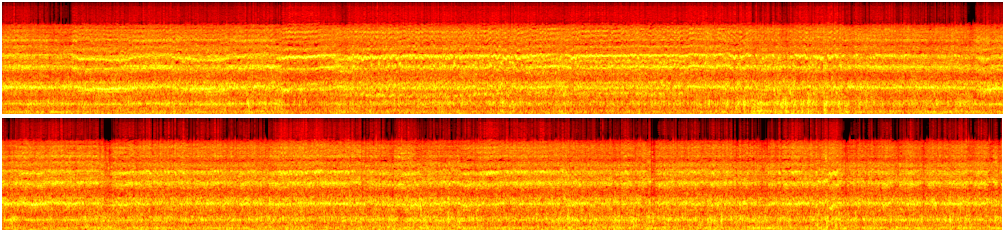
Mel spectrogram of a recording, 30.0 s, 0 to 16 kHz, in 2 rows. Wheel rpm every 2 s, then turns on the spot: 220, 220, 210, 200, 210, 230, 230, 230, 230, 230, 230, 230, 240, 230, 230.
none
